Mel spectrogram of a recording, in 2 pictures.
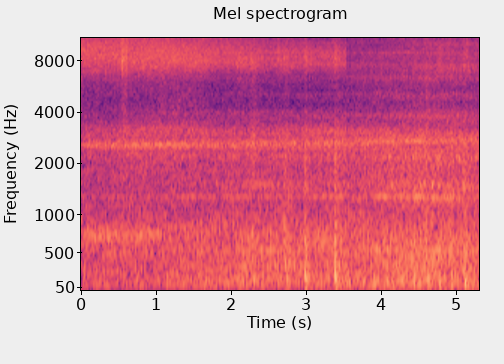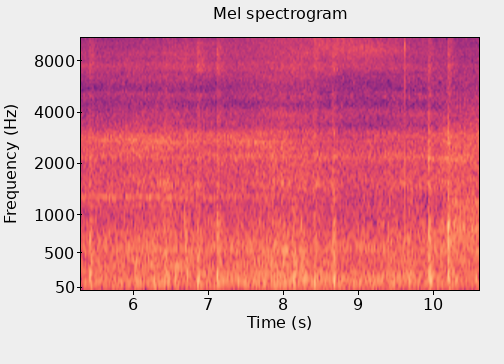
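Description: Merseyrail Class 777 electric multiple unit running past along the platform, growing louder as it passes, with a faint electric whine and frequent irregular clicks from the wheels on the track.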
